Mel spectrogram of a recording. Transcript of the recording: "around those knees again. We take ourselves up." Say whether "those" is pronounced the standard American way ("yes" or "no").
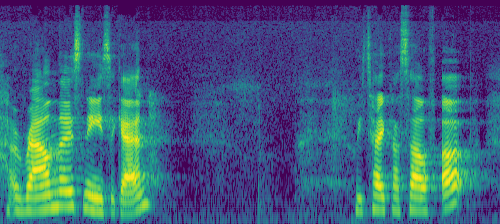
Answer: yes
